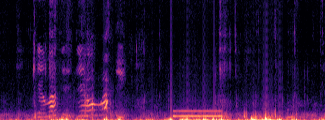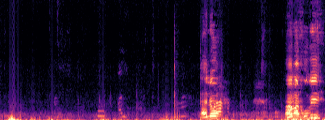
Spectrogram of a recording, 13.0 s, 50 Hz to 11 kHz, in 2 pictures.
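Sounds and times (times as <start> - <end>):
phone ringback beep: 3.4 - 4.5.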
